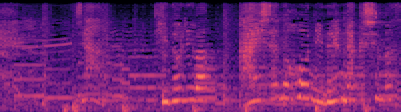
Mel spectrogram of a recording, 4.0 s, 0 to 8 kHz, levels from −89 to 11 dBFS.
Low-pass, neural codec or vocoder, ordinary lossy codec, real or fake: 7.2 kHz; none; none; real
